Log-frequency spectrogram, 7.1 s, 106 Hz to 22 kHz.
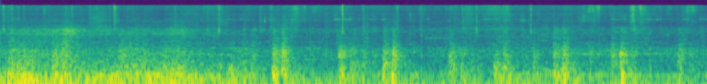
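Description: Inside the car of a JR Central 373 series electric train in motion. A heavy low rumble as it crosses a steel girder bridge eases off in the first seconds, then the wheels click over rail joints, several sharp clicks about half a second apart.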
